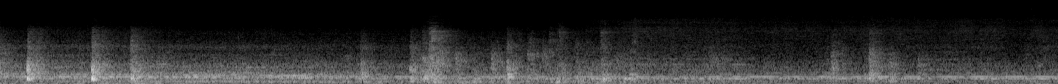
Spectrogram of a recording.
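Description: Running noise of an Izukyu 2100 series train heard at the gangway between cars: a steady rumble with a few held, unchanging tones. Over it come irregular metallic clanks and knocks from the steel gangway floor plates shifting against each other, several in the first second and more a few seconds in.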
